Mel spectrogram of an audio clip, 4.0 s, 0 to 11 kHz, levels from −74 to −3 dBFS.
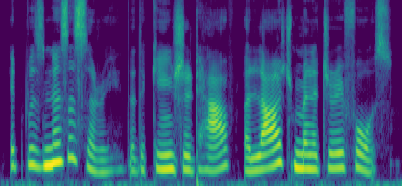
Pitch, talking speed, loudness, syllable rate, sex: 230 Hz, 180 wpm, -16 LUFS, 5.6 syllables/s, female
